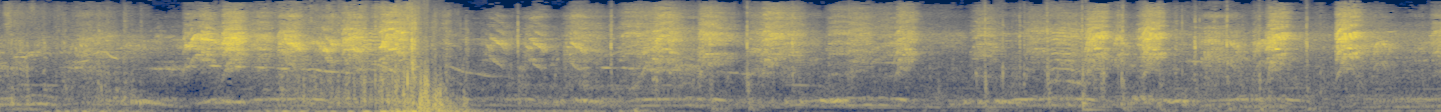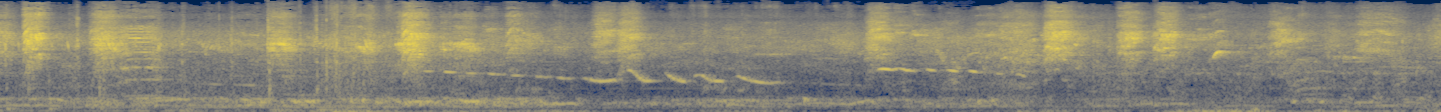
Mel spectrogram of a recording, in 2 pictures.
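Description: Racing pigeons cooing continuously at the loft, with frequent wing flaps and clatters as they land and move about on the roof. A loud low thump comes about three seconds in. A few high chirps from small birds come near the middle and later.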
